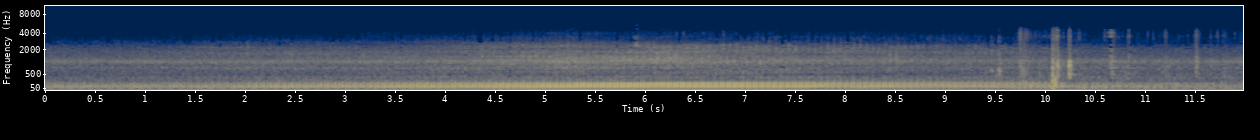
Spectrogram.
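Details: Low rumbling traffic noise swells and fades, with a brief clatter near the end; no animal voice is heard.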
